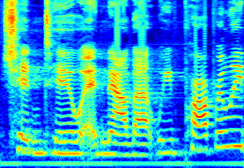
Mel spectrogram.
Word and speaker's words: Kintu: I called it Kintu when it is in fact Chintu.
